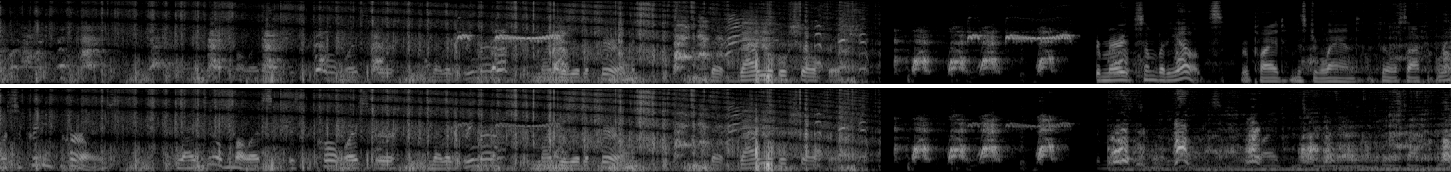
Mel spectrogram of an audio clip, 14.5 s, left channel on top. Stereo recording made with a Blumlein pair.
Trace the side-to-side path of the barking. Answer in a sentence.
You can hear the barking go from the left side to the right.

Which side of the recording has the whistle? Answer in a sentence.
You can hear the whistle on the left.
